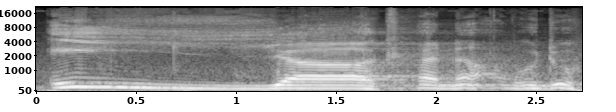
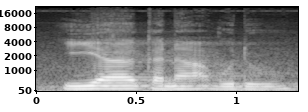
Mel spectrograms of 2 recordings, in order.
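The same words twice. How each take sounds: First: The y sound is pressed hard and strongly doubled. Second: The y sound is single, with no doubling. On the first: "kena tekan betul-betul" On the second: "iya tak ada sabdu lah kan"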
